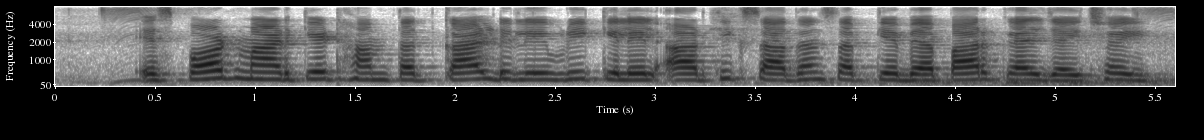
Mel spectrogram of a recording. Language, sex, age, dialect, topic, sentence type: Magahi, male, 18-24, Western, banking, statement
